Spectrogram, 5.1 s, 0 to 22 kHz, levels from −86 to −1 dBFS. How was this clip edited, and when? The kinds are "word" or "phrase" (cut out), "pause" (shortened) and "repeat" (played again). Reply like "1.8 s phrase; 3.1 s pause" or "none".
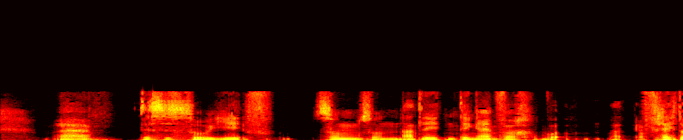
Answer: none

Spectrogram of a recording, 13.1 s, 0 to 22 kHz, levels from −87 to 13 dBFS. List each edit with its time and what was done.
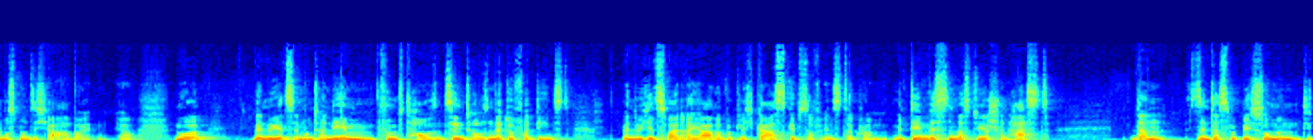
none

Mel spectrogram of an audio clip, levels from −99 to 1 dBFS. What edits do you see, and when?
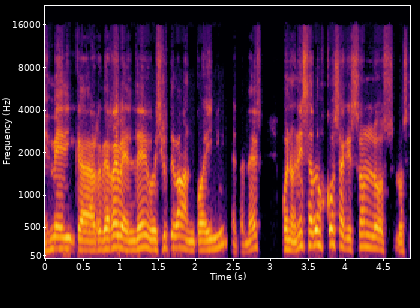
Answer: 1.6 s word

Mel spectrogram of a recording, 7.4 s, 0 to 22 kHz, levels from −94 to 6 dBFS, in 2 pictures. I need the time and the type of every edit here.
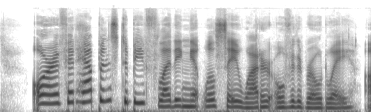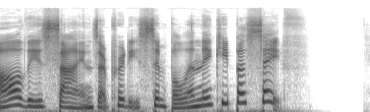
3.6 s pause

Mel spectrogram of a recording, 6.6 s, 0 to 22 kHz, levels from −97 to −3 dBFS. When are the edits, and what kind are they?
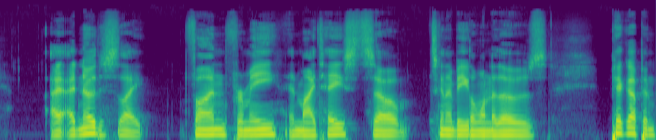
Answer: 1.0 s word; 4.3 s word; 4.7 s word

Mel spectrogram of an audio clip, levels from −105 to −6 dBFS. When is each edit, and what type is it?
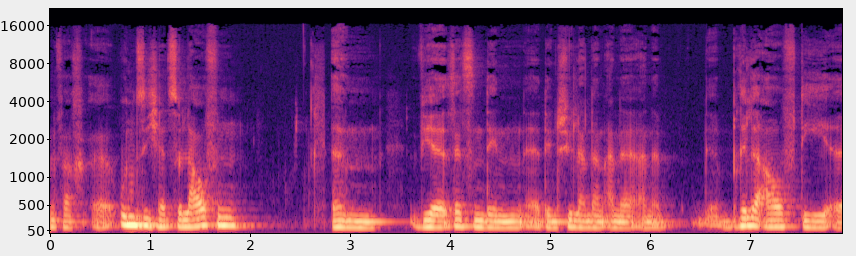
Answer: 2.7 s pause

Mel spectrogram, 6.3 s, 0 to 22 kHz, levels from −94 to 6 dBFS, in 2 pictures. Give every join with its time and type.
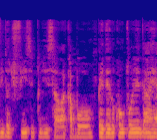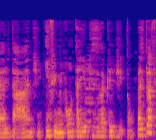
none

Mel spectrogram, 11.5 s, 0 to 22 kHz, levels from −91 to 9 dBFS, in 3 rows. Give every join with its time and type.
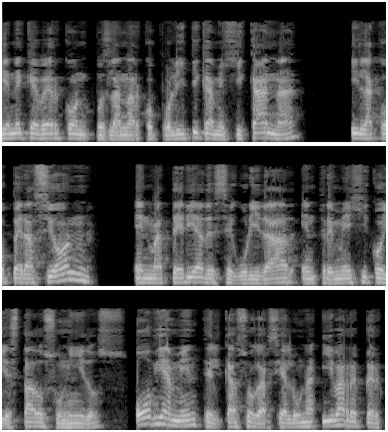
none

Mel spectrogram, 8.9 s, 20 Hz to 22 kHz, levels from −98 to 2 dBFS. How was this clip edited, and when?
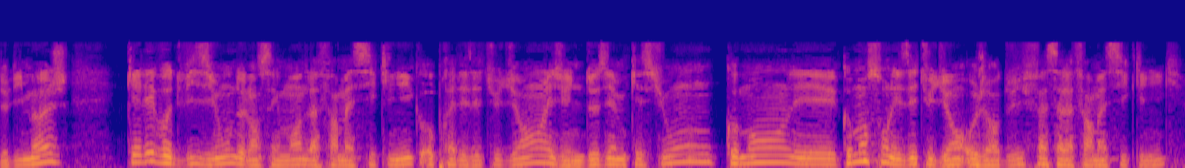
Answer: none

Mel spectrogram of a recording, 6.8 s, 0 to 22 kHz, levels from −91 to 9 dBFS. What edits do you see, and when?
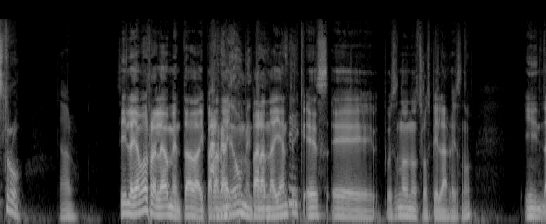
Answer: none

